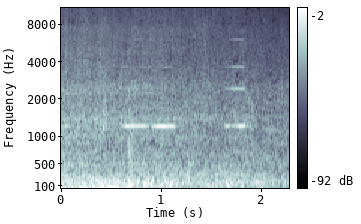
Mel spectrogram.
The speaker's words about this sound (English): On Oceanside Drive, trucks and front-end loaders were clearing tons of sand that the storm had carried over and through the seawall.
